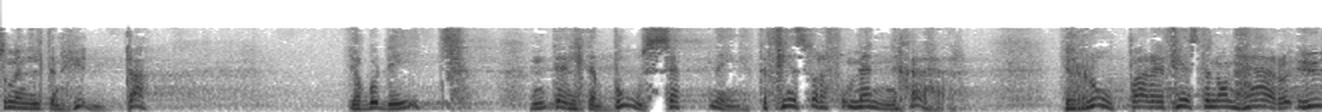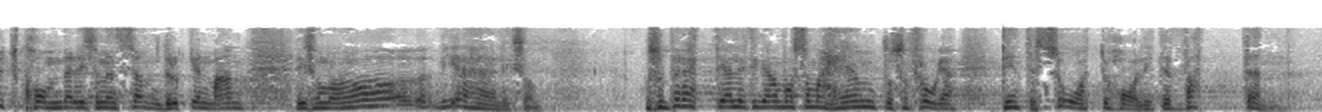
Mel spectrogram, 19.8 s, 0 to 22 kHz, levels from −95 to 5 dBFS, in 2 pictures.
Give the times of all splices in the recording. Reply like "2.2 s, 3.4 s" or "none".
4.0 s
